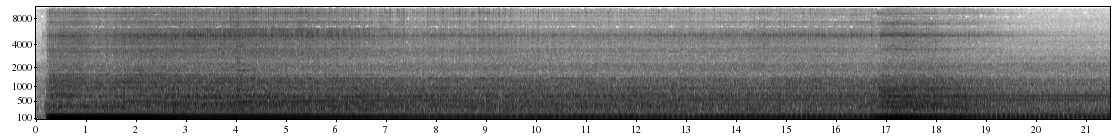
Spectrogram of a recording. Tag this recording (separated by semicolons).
power-up; Heater; warm-up; buzzing; startup; start-up; powerup; warmup; powerful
